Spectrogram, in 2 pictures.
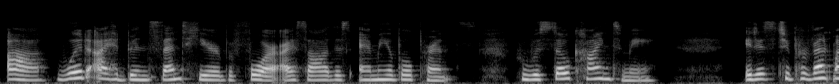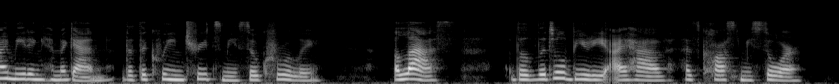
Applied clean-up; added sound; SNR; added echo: none; none; none; none.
